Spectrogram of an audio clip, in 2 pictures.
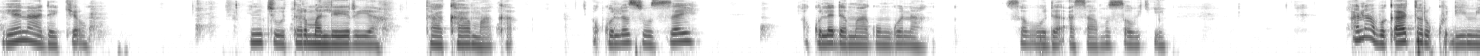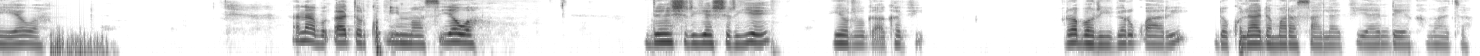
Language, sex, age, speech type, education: Hausa, female, 60+, spontaneous, tertiary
